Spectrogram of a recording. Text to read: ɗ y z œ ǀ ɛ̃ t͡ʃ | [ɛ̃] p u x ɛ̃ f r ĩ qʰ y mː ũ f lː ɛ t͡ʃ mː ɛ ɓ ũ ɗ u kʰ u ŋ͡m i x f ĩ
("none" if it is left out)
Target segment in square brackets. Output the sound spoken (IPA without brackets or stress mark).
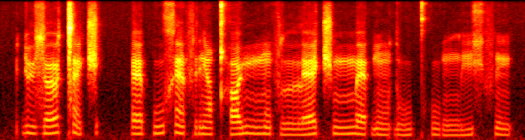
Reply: ɛ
